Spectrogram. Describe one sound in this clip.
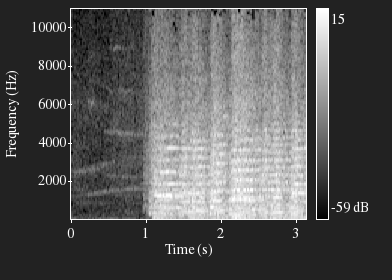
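A school band starts playing loudly.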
